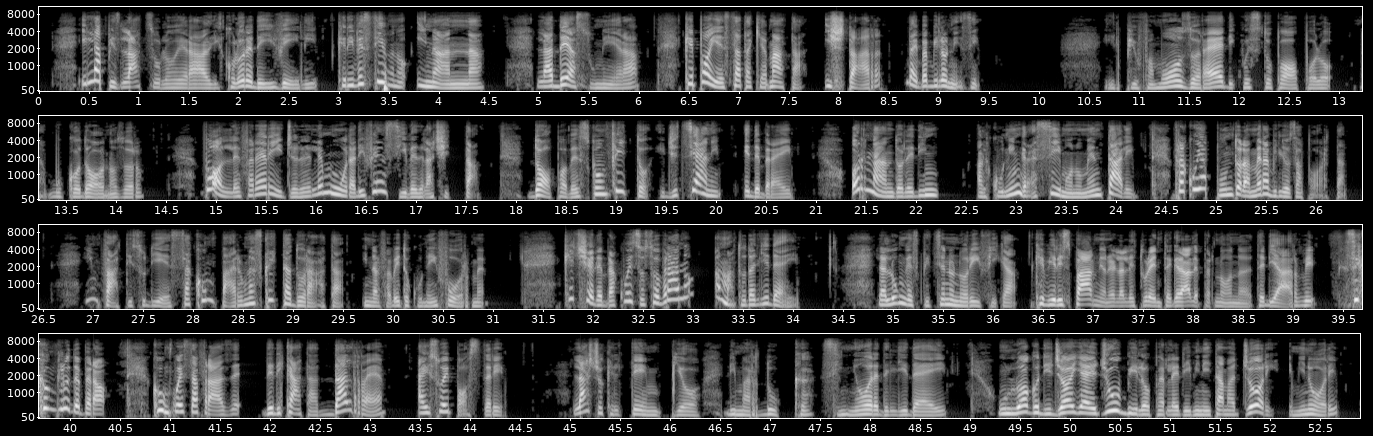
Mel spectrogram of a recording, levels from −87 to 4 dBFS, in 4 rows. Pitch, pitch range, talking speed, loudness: 170 Hz, 150-220 Hz, 135 wpm, -17 LUFS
